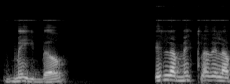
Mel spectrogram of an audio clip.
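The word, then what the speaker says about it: Mabel: may del la hermana que se pronuncia maybelle es la mezcla de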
